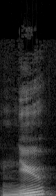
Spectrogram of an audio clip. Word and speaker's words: knew: Os Dursleys sabiam, aqui a pronúncia é knew, esse K é mudo, that the Potters had a small son, que os Potters tinham um filho pequeno, small son.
